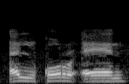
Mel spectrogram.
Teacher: هي قاف ولا كاف؟ قاف. يبقى نجيب قاف مفخمة.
